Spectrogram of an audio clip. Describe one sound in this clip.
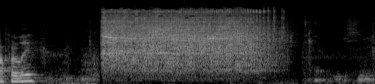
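A pneumatic ratchet whirs loudly in a short burst.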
